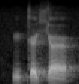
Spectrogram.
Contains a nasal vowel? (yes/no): no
